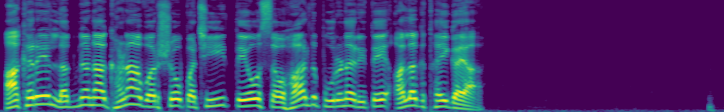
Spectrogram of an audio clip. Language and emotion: Gujarati, neutral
